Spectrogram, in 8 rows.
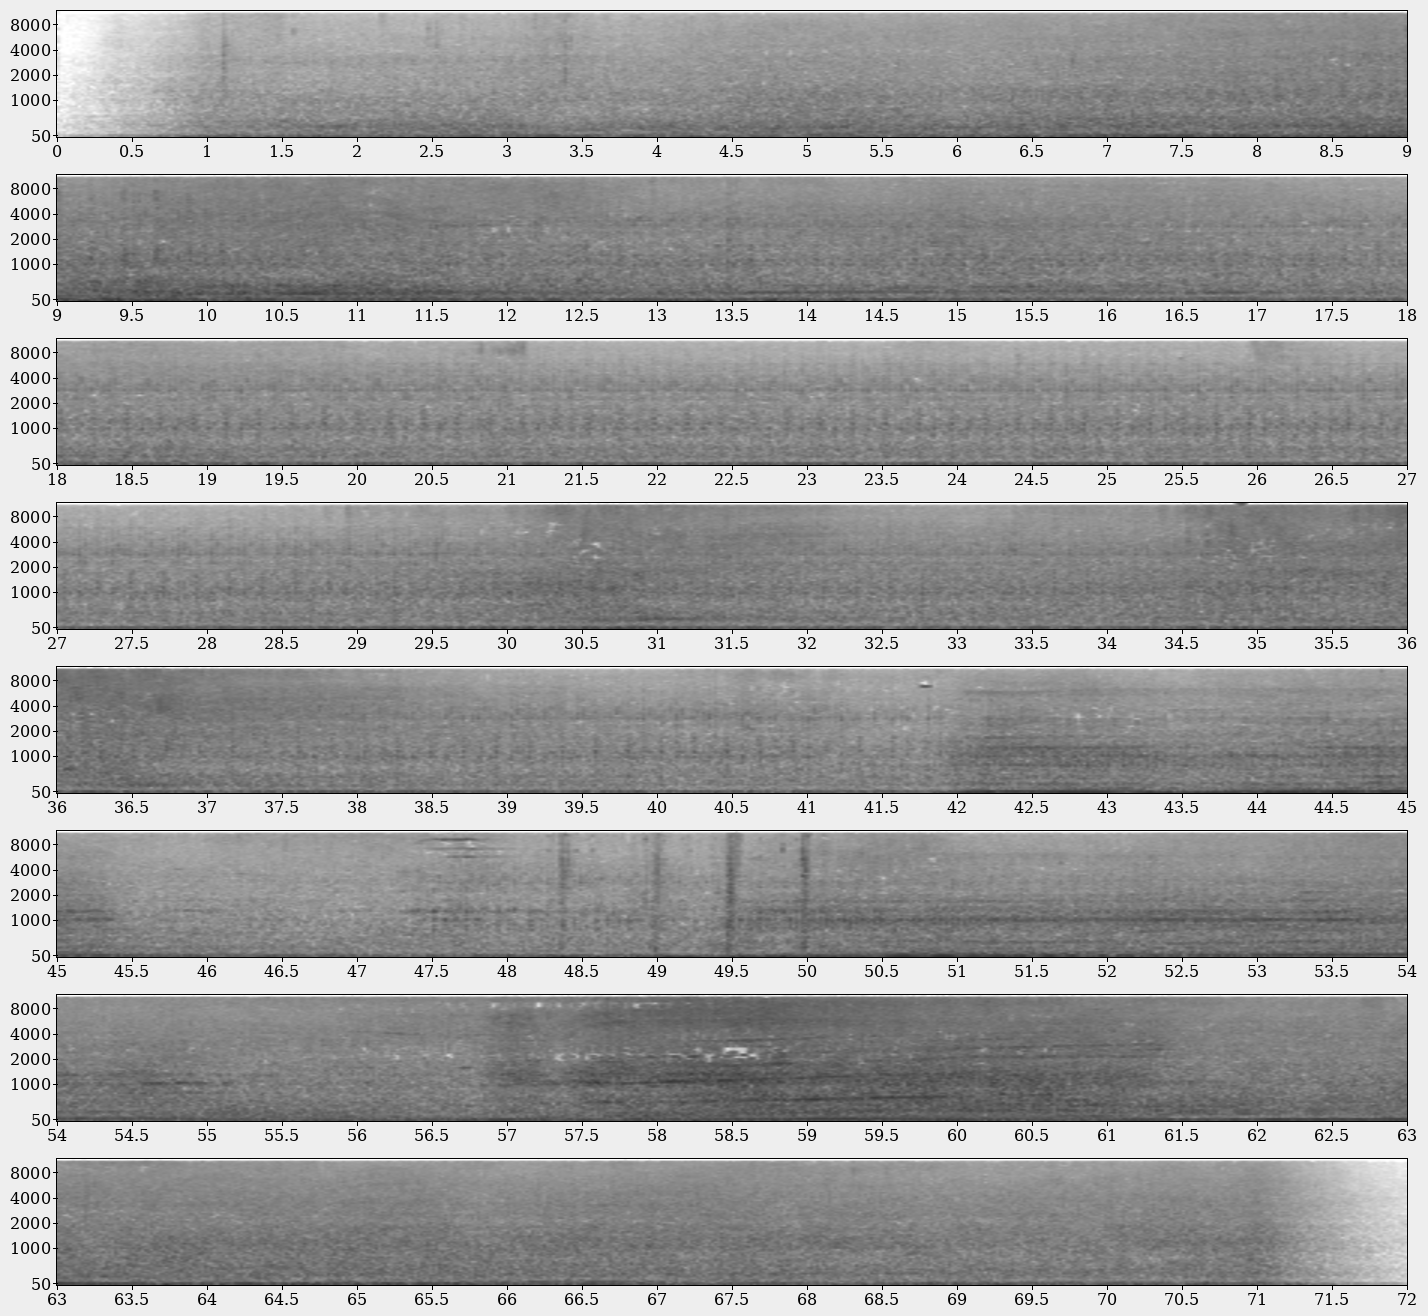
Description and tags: Waiting on my bike for a traffic light a truck stops next to me. When the light turns green I take off before the truck passes and drives away. Recorded with an Edirol R09 in the inside pocket of my jacket in October 2006.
